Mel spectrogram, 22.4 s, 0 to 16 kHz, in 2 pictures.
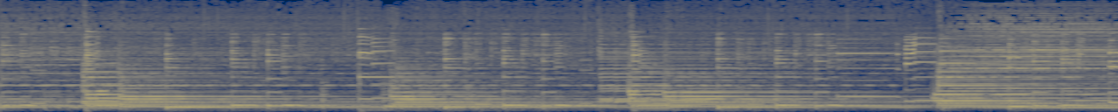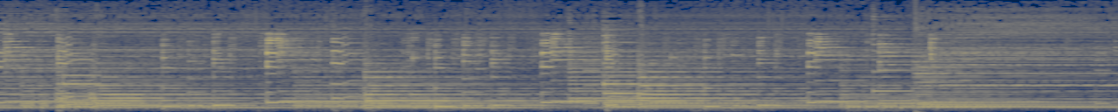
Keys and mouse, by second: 2.7-6.1 drag, 6.5 click, 8.8-12.5 drag, 12.9-18.4 drag, 19.0 click.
